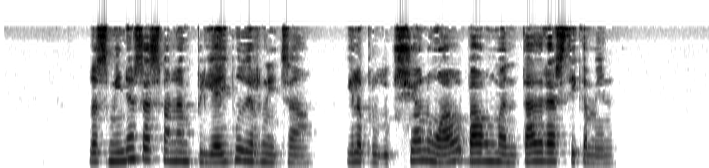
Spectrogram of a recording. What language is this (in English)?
Catalan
